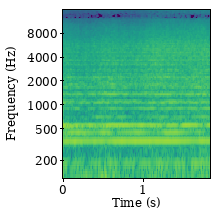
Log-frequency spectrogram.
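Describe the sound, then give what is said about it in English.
A train's whistle blows in one long, steady, tonal blast over a low rumble of rolling wheels, loud, with no voices. “Bessie Dashiell was a 17-year-old girl when she was riding on a train for her family's summer vacation.”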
